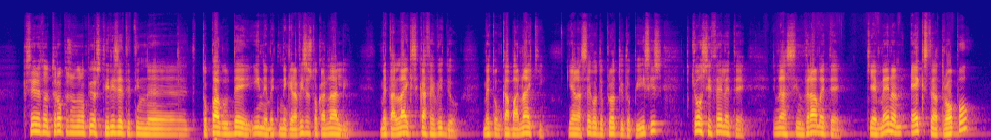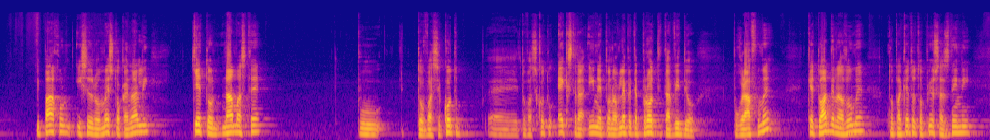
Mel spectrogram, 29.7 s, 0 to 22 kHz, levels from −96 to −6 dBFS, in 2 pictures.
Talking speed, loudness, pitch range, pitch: 160 wpm, -21 LUFS, 120-150 Hz, 135 Hz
